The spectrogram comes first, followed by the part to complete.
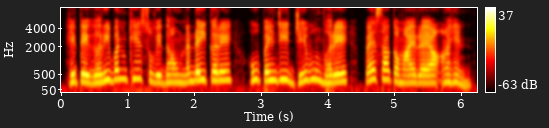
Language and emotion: Sindhi, neutral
